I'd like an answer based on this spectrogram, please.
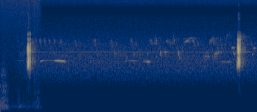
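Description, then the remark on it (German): Two dry, snapping calls of a little bustard, like a twig breaking, made as the bird hops up slightly, spaced about four seconds apart, with faint rustling and chirping in a quiet outdoor background between them. “Der Furz klingt nach Großtrappe, der brechende Zweig nach Zwergtrappe.”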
